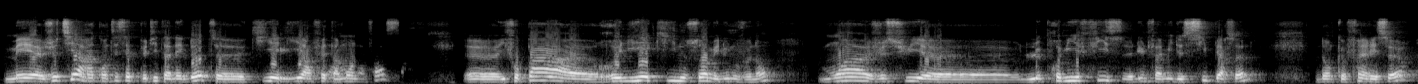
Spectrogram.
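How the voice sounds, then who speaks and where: A man in his thirties from Gabon, speaking as an interview guest in a measured way with frequent hesitations. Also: mid-range voice, dark tone. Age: 30s. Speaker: entrepreneur guest. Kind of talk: interview answers.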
